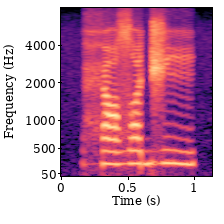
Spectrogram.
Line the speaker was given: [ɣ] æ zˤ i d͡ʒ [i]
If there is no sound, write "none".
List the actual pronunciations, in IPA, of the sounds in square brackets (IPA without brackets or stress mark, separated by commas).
h, i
